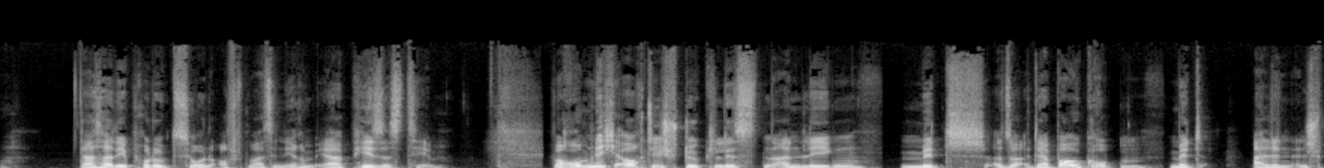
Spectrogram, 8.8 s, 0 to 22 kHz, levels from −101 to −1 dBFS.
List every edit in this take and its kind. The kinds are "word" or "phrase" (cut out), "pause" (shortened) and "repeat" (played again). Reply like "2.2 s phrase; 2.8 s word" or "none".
3.6 s pause; 5.9 s pause; 7.7 s pause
